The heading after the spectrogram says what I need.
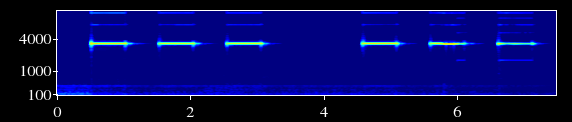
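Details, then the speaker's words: BRK/First Alert SC9120B smoke and carbon monoxide alarm or 7010B photoelectric smoke alarm on test: three loud high beeps, a short pause, then three more at about one per second, with LED blinking; normal test pattern, same as a Kidde alarm. "yeah they test the exact same way that's really cool the LED blink it does exactly what kid is do"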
